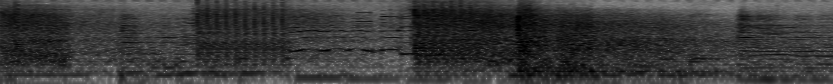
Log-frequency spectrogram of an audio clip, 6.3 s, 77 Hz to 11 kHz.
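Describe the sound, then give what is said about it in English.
Machine-gun fire in combat, with several sustained bursts of rapid rattling shots over a continuous rumbling background. “Shots. Right now from 1705, vicinity 2216.”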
